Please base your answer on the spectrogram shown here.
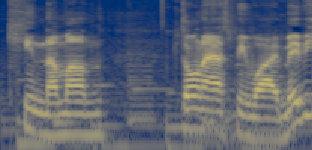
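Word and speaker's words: Kinnaman: called sh and actually a lot of Swedish word that has the letter K followed by a vowel is actually pronounced sh so that would me it would make sense to pronounce his name shinaman but in this case he's pronounced kinaman don't ask me why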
